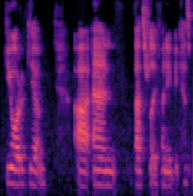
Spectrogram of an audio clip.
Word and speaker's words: Giorgio: had to pause because I kept calling him grigoria instead of Giorgio and that's really funny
